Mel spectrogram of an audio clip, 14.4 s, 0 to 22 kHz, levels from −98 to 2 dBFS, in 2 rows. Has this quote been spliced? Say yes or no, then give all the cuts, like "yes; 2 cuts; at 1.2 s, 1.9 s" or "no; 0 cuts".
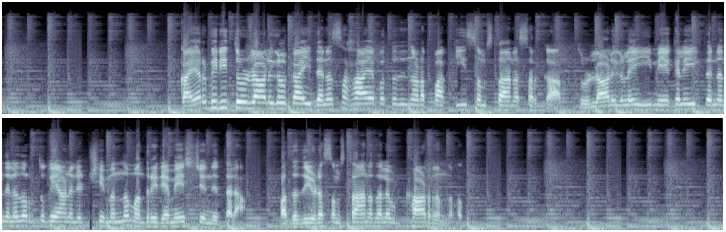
yes; 1 cut; at 1.3 s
